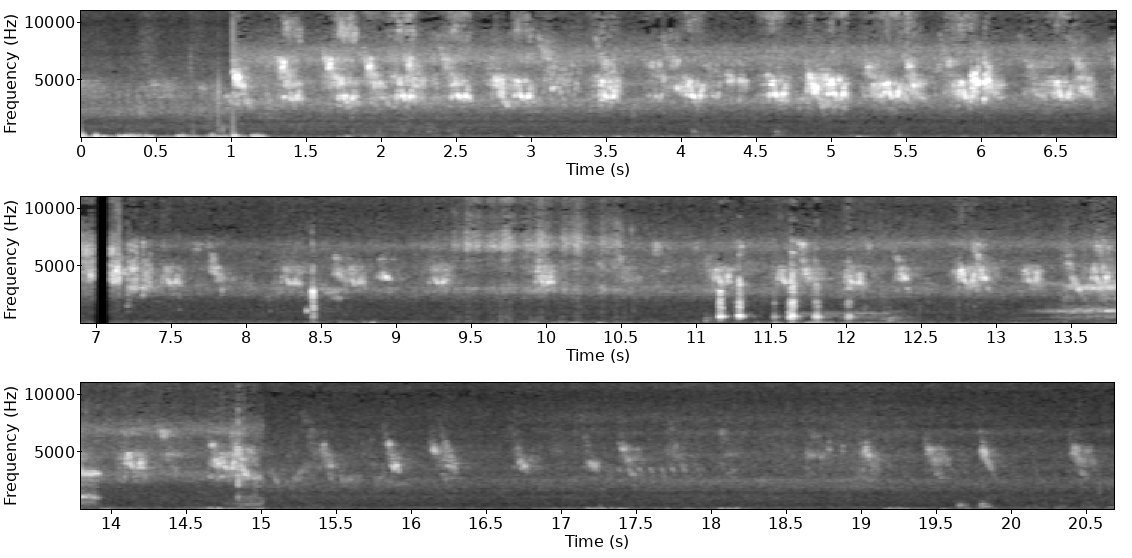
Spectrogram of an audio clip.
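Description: Birds chirping over and over in quick, high notes, with a few lower calls about eleven to fourteen seconds in. A brief low rumble sounds in the first second.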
